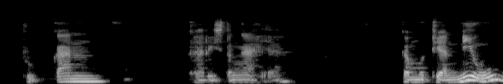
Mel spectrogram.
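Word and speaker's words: ν: garis tengah ya kemudian new dibacanya new itu adalah viskositas kinematik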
